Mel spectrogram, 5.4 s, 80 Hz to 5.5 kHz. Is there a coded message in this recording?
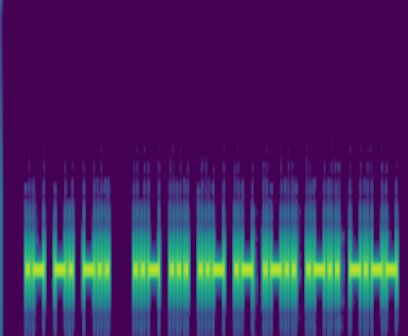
Yes: Morse code from 0.3 to 5.3 s, heard as a keyed tone, about 25 wpm, 600 Hz. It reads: AND USUALLY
